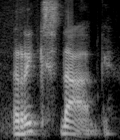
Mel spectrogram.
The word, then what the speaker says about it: Riksdag: Riksdag. Yes, perfect pronunciation.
